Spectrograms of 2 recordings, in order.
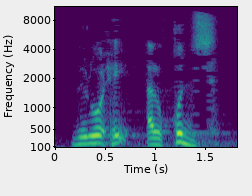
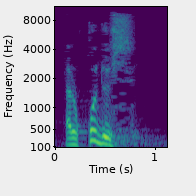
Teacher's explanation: القدس الدال فيه ساكنة ومضمومة في كلام العرب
